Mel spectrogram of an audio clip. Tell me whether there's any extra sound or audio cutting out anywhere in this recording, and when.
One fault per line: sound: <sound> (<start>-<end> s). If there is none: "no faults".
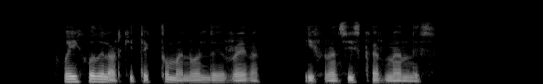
no faults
